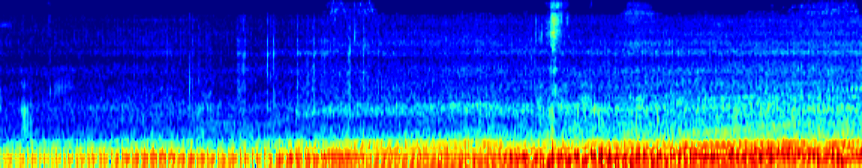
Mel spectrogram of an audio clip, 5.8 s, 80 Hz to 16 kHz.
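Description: Yamaha Ténéré 700's parallel-twin engine accelerating, its note rising steadily and getting louder, with a short dip in pitch about three and a half seconds in as it shifts up a gear.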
